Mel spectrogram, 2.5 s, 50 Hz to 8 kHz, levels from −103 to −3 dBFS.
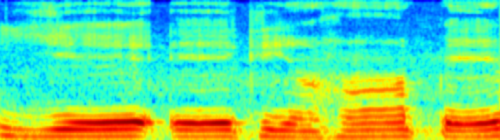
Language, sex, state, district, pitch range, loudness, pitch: Hindi, male, Chandigarh, Chandigarh, 140-145 Hz, -13 LUFS, 140 Hz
